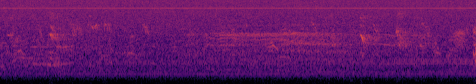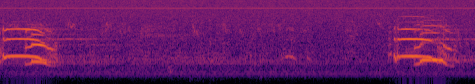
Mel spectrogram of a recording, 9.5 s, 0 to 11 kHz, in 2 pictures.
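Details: Common crane recorded at location 52.196522, 19.804122: a pair of resonant, bugling calls, each briefly rising then falling away, spaced about four seconds apart, with faint bird calls and steady background hiss between.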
